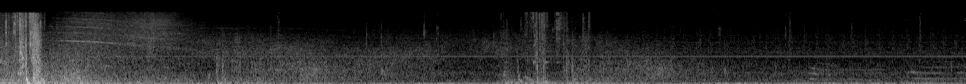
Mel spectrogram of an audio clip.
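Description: Wooden walls and ramps go up with quick knocking thuds.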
